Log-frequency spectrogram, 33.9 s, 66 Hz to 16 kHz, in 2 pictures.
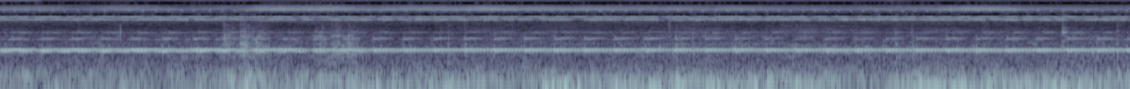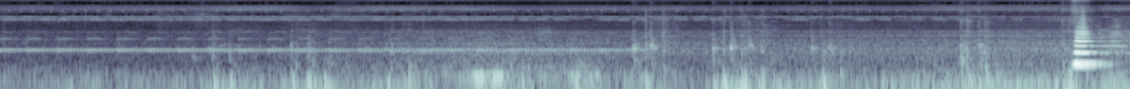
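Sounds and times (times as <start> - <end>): insects buzzing: 14.5 - 33.9.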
